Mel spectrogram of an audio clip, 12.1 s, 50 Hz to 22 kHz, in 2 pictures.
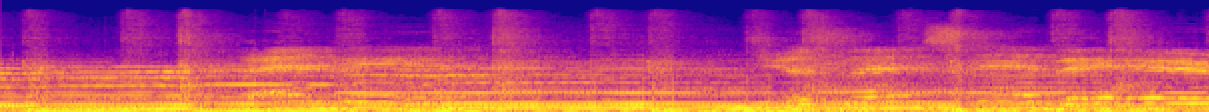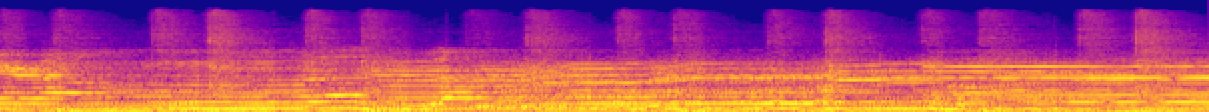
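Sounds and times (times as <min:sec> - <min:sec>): steel guitar sliding notes: 0:00.0 - 0:12.0
strummed guitar rhythm: 0:00.0 - 0:12.0.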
